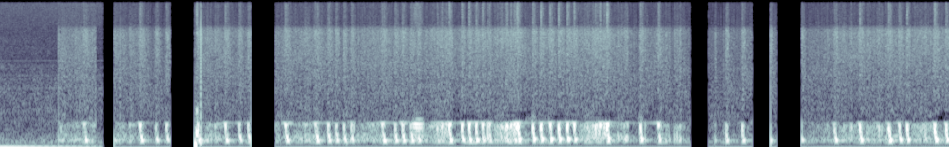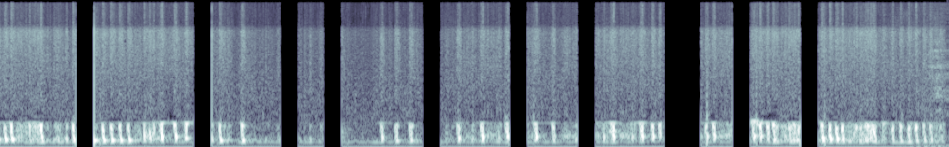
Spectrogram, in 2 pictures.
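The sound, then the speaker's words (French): Steady low drumming from a shield bug, Seirus luctuosus, which lives on forget-me-nots: a rapid train of soft percussive pulses merging into a rumbling buzz, running in long bursts broken by short pauses, with no voices. “Voici celle qui vit sur les myosotis et qui s'appelle Seirus luctuosus.”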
